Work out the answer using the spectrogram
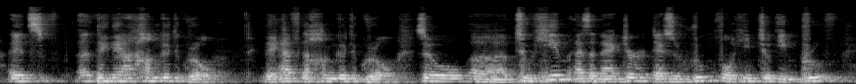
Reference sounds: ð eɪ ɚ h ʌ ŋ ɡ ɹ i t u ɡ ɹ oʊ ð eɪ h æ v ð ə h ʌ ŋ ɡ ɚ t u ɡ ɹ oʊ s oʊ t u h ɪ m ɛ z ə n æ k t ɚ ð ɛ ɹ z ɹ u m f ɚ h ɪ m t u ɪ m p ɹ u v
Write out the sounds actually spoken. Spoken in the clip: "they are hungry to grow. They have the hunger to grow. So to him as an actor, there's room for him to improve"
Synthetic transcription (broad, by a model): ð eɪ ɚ h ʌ ŋ ɡ i t u ɡ ɹ oʊ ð eɪ h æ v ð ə h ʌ ŋ ɡ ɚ t u ɡ ɹ oʊ s oʊ t u h ɪ m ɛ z ə n æ k t ɚ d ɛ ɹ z ɹ u m f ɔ h ɪ m t u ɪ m p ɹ u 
